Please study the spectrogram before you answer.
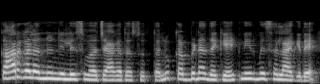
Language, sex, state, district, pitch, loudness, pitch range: Kannada, female, Karnataka, Bangalore, 235 Hz, -14 LUFS, 205-265 Hz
